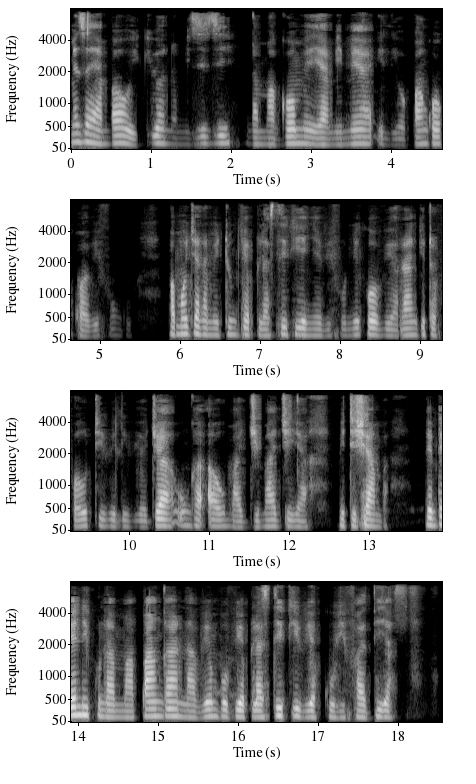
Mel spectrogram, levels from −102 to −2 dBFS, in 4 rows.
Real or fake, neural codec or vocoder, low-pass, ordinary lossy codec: real; none; 7.2 kHz; AAC, 32 kbps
